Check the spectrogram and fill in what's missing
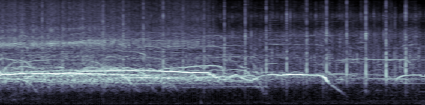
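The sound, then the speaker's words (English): A large crowd, including women, cheers and whoops loudly for a woman speaker in a sustained roar of blended voices, which eases after a few seconds into scattered clapping and fading shouts. “Now, one thing that bothers me probably more than anything about this is the way people are cheering her on.”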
